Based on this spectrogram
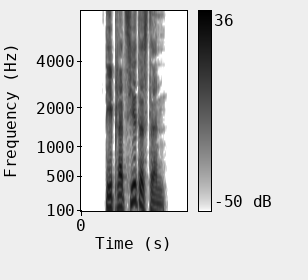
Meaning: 1. superlative degree of deplatziert 2. inflection of deplatziert: strong genitive masculine/neuter singular superlative degree
- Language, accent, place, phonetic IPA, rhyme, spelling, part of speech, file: German, Germany, Berlin, [deplaˈt͡siːɐ̯təstn̩], -iːɐ̯təstn̩, deplatziertesten, adjective, De-deplatziertesten.ogg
